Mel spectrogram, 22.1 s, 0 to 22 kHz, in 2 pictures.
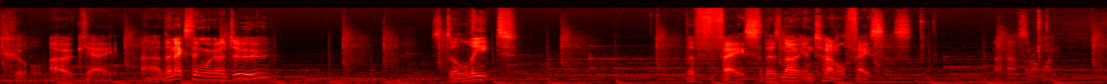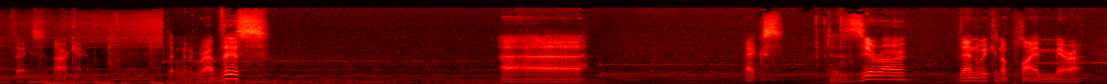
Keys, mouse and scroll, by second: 1.0-1.4 scroll up 2, 1.4-3.4 middle drag, 3.4 click, 6.5 Delete, 6.8-8.2 middle drag, 8.2 click, 12.3-13.6 middle drag, 13.6 click, 19.4-22.1 drag.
